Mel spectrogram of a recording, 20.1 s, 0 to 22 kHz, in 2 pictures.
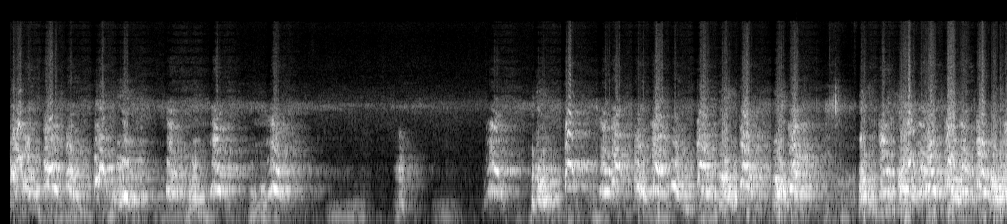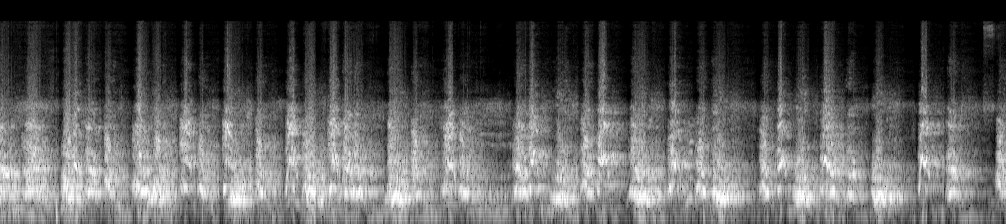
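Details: Boerboel, also called African or South African Mastiff, one of a male and female pair living in Egypt, barking in dense, irregular runs of deep barks about 85 per minute, with a brief pause near four seconds.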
